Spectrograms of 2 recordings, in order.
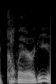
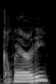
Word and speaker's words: Clardy: At Troy Clarity is the way to go there. Last name is spelled C-L-A-R-D-Y, at Troy Clarity.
